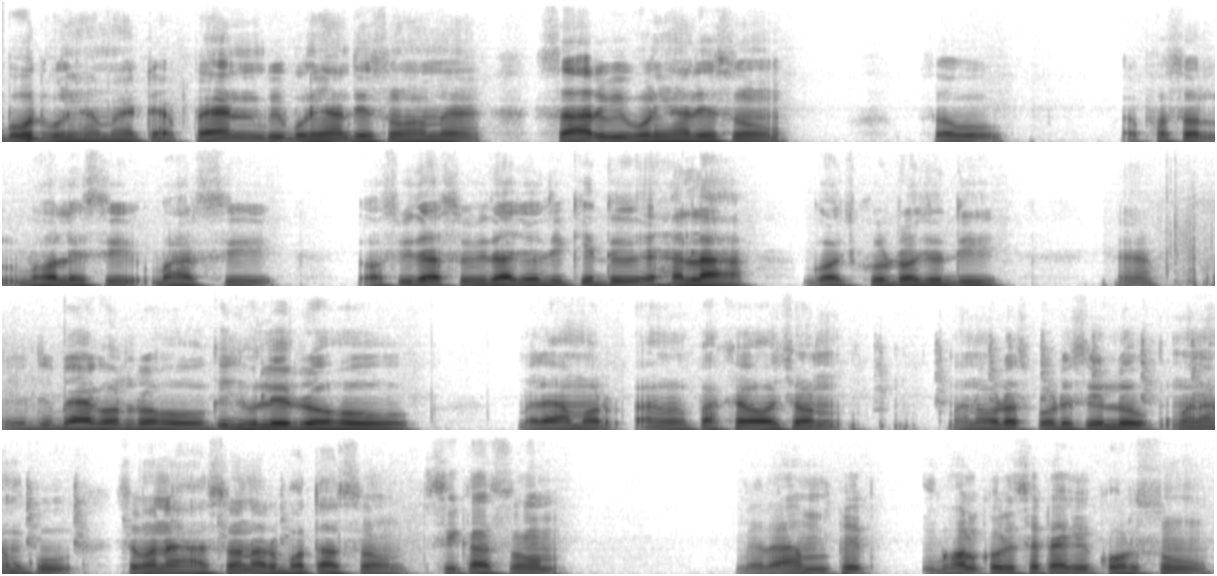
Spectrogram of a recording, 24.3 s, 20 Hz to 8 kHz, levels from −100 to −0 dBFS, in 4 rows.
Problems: low volume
